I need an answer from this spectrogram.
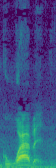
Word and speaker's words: Gwabbit: founder and ceo of grab it so i'm hoping and that is with a w so i'm not just mispronouncing it like elmer fudd it is grabbing it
